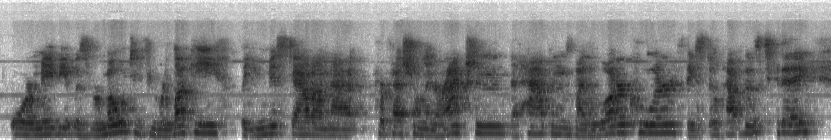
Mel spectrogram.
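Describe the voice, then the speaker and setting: Noticeable background noise behind a woman's medium-pitched, fairly quick speech, its pitch varying in an ordinary way. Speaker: job search skills coach. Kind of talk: webinar presentation. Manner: loud; fast.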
